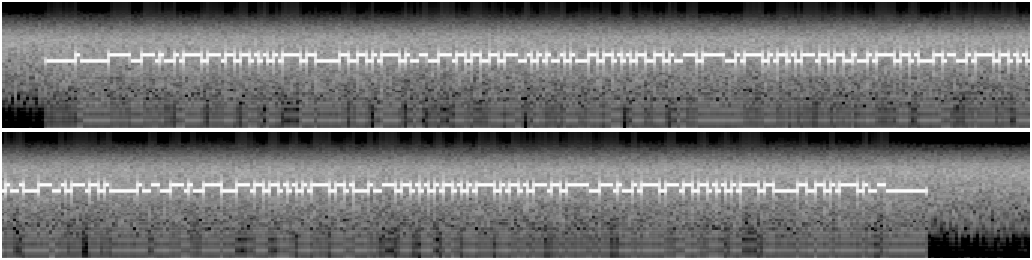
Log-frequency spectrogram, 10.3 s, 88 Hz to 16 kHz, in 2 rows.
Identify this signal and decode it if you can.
TTY/TDD text telephone tones (45.45 baud Baudot), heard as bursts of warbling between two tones, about 400 Hz shift, 1600 Hz centre. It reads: THE REVIEW INFURIATED PEGLER, WHO REGARDED THE REVIEW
